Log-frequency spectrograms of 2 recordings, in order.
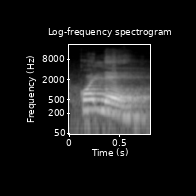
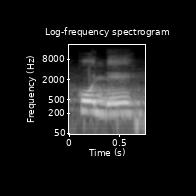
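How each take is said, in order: First: "Colher" with open final E, as in spoon. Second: "Colher" with closed final E, as in to pick. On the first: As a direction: say "Colher" as "ko-LYEH". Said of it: "mas a pronúncia é diferente?". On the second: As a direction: say "Colher" as "ko-LYAY", without glide. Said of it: "É diferente". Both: Shown as a demonstration.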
